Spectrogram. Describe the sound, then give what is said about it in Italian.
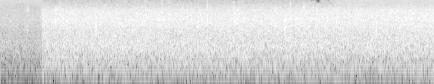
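Heavy rain pours down in November in a steady, dense hiss that begins abruptly after a brief quiet moment and continues evenly without letting up. No one speaks. “Il prof ascoltava lo scrosciare della pioggia.”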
